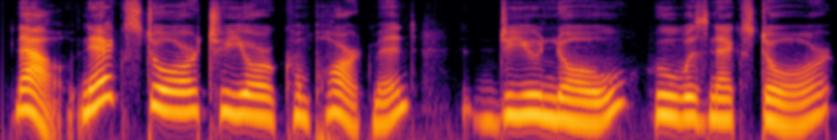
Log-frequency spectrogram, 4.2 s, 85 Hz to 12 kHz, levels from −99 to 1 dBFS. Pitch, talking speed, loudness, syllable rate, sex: 205 Hz, 170 wpm, -19 LUFS, 4.1 syllables/s, female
